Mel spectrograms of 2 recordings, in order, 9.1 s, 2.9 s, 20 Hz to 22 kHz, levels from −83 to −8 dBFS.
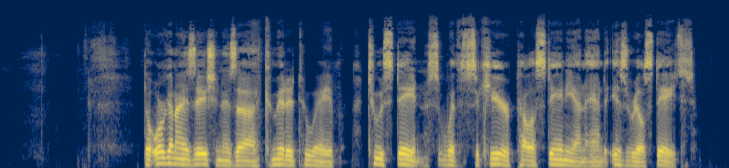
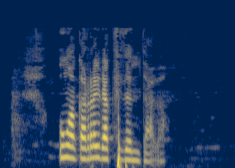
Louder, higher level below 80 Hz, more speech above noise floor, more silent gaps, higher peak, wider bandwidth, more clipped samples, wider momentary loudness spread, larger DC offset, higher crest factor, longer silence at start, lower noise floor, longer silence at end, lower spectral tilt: first, -16 LUFS vs -19 LUFS; second, -50 dBFS vs -42 dBFS; about the same, 46 dB vs 46 dB; neither; about the same, 0 dBFS vs 0 dBFS; first, 15 kHz vs 11.5 kHz; neither; second, 7 LU vs 14 LU; neither; about the same, 18 dB vs 22 dB; first, 1.2 s vs 0.45 s; about the same, -63 dBFS vs -65 dBFS; second, 0.45 s vs 0.9 s; second, -3.5 dB/octave vs -6.5 dB/octave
